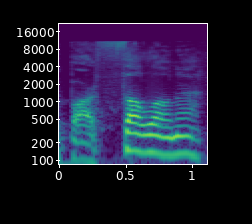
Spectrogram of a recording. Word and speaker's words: Barcelona: called Vancouver to Barcelona or barthelona if from there they pronounce it Barcelona like they have a lisp in Catalonia anyway that will take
